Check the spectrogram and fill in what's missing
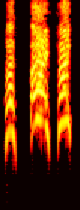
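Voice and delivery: loud high shout; calling out. Acted. Man shouts across to someone, loud and high.

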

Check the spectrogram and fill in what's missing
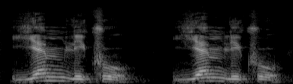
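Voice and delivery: "Yemliku" slow, no vowel between M and L; model reading. Shown as a demonstration. Teacher shows students how to read it, slow model reading. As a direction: draw out "Yemliku" carefully. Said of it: "nasıl okuyacağız bunu?".

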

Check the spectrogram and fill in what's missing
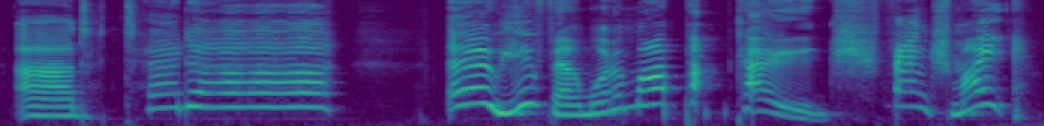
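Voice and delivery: very high cartoon puppy voice; high cartoon pup thanking the player; squeaky pup voice. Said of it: "if they all spoke like that?".

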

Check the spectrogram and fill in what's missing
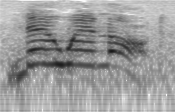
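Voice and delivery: very high, sharp retort; snapped. A narrator's reading. Dotty snaps back at the frightened dolls. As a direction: cut the panic off sharply. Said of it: "snapped Dotty".

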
